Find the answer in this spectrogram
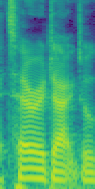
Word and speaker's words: pterodactyl: can't you hear a pterodactyl go to the toilet you're gonna you have to tell me mate i think it is because the p is silent welcome to get lost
